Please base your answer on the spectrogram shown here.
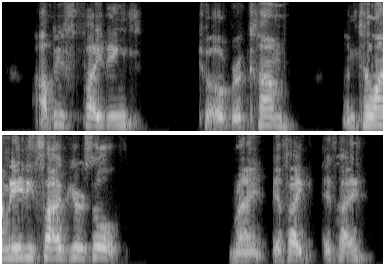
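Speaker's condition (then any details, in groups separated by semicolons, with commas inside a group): Cerebral palsy; diagnosed at about six months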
